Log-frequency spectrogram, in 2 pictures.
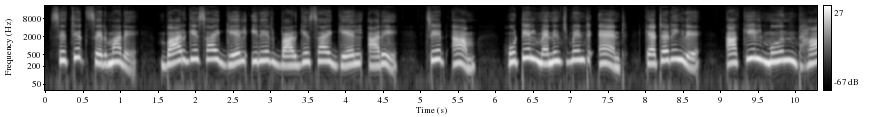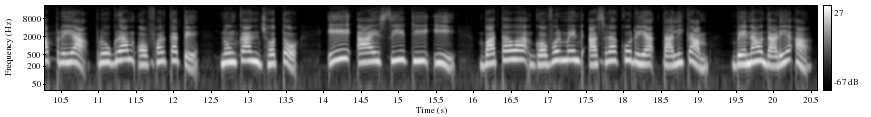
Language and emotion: Santali, neutral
